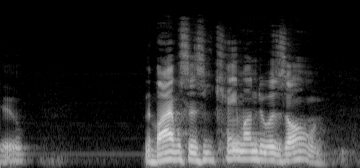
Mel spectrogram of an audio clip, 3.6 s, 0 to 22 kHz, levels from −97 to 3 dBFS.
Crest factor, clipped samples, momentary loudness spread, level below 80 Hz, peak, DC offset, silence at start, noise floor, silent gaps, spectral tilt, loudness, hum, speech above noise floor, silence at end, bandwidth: 22 dB; under 0.1%; 17 LU; -58 dBFS; -2 dBFS; under 0.1%; 0 s; -68 dBFS; none; -7 dB/octave; -22 LUFS; none; 47 dB; 0.35 s; 12.5 kHz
